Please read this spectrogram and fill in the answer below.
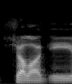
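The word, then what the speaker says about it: Tsalagi: Just like, you know, we would say Jalagi or Jalagi, Jalagi or Jalagi. And then in English, you would say Cherokee.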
